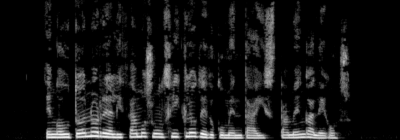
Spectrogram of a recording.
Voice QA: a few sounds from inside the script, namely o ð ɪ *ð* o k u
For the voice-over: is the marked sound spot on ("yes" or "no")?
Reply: yes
